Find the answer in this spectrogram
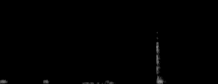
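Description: A few faint, short low thumps, then one sharper click about one and a half seconds in, with near silence between them.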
